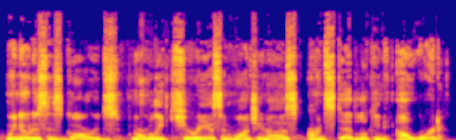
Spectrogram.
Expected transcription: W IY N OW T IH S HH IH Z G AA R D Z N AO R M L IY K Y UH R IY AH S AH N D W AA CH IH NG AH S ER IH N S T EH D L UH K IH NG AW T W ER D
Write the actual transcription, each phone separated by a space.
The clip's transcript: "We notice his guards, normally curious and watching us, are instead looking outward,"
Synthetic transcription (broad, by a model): W IY N OW T IH S HH IH Z G AA R D Z N AO R M L IY K Y UH R IY AH S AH N W AA CH IH NG AH S ER IH N S T EH D L UH K IH NG AW T W ER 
